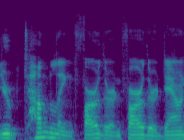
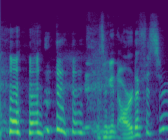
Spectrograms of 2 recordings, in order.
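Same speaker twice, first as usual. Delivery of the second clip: laughing high question; 9 dB louder than usual. Real, not acted.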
